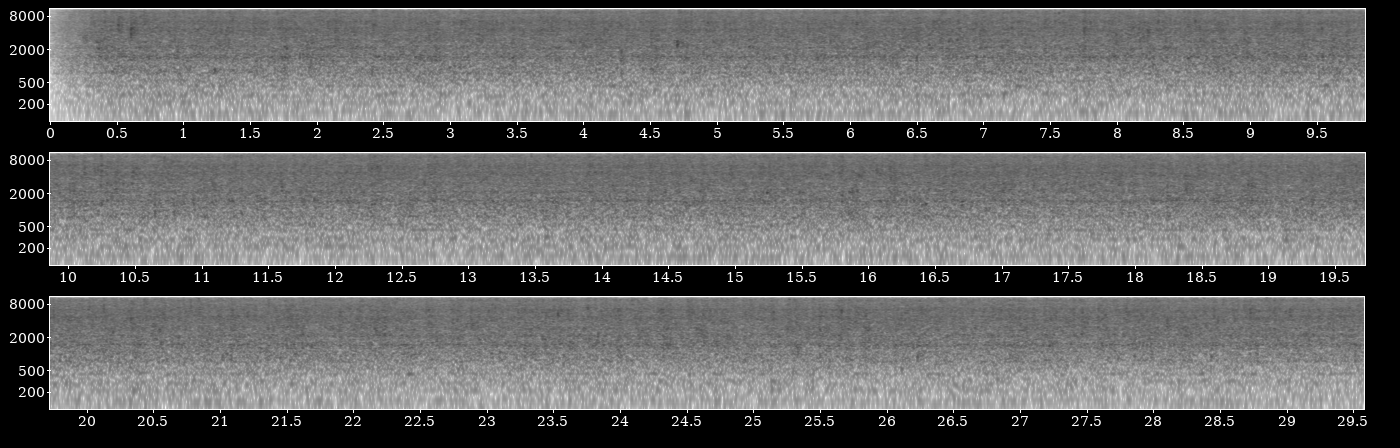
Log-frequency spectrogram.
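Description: Steady rain, an even hiss of rainfall without breaks, coming in sharply right at the start.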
